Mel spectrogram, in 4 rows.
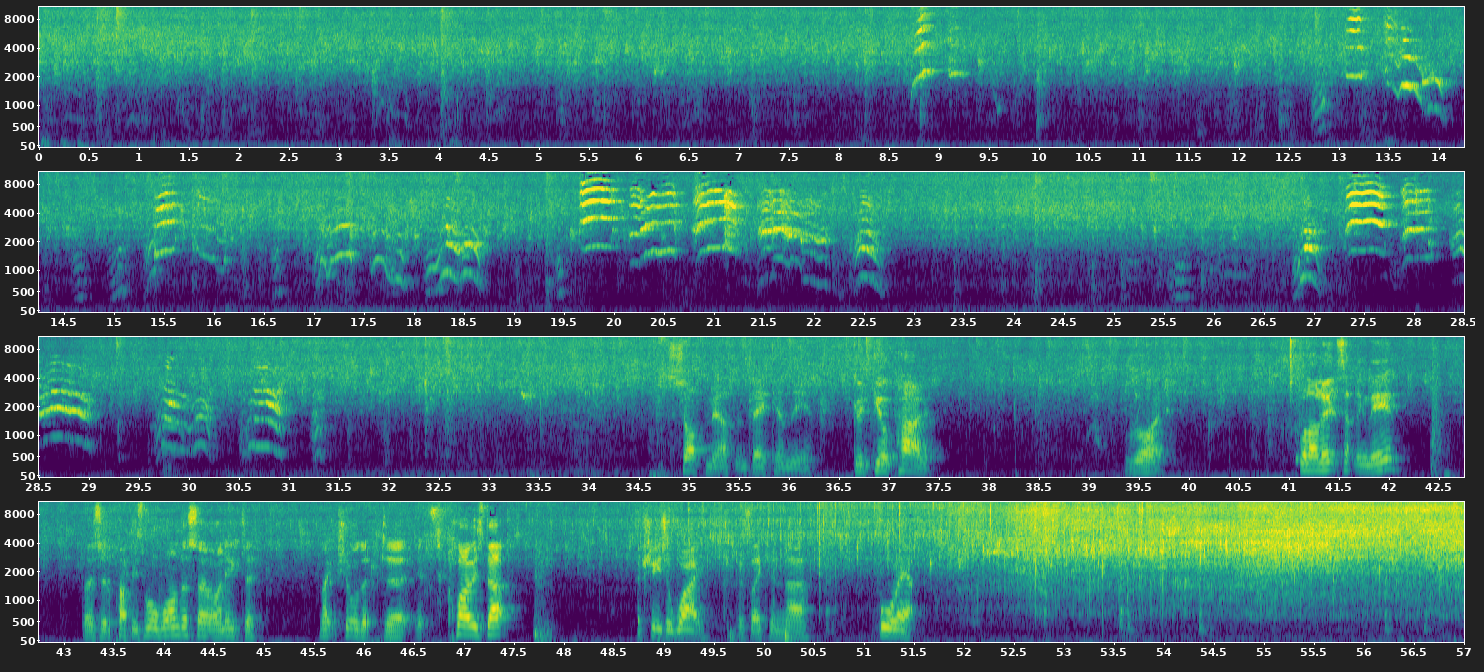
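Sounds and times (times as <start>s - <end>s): puppy squealing: 8.7s - 9.7s, 12.2s - 22.8s, 25.0s - 31.5s, 38.9s - 39.3s.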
